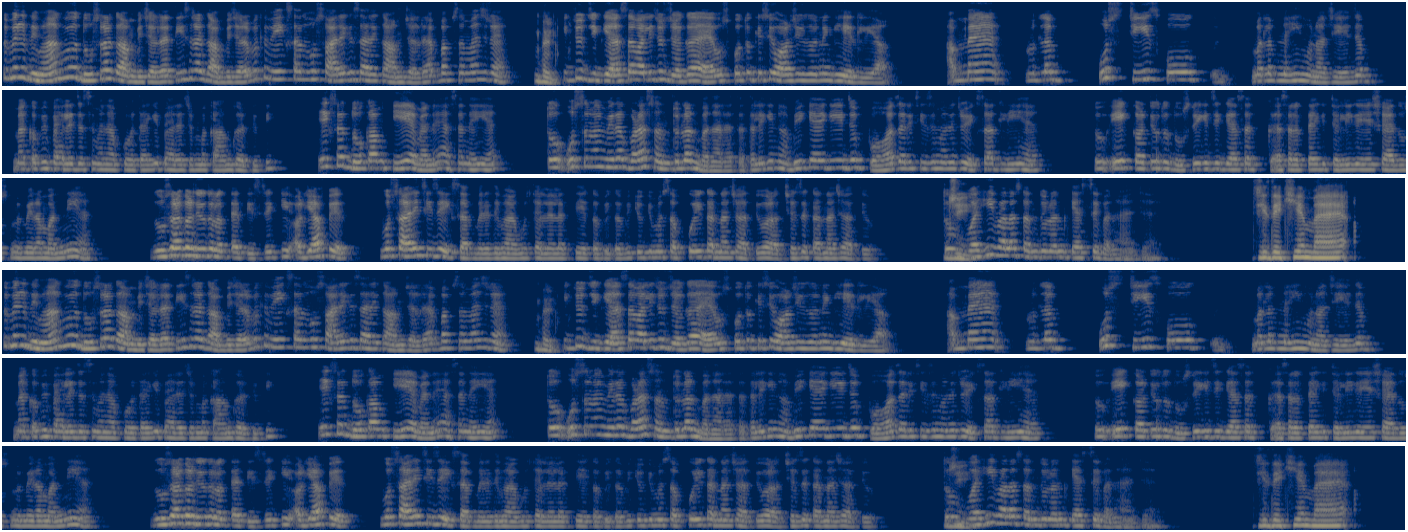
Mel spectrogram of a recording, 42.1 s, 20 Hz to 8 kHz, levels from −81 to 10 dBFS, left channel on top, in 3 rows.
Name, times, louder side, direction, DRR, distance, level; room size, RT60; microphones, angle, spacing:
voice 1, 0.0-5.0 5.6-8.8 9.4-10.0 10.2-10.6 11.0-12.2 12.5-13.7 14.1-16.6 17.2-19.0 19.5-24.4 25.0-29.0 29.6-31.5 31.9-36.8 37.5-39.7, left 1 dB, 30° left, 1.1 m, -33 dB
voice 2, 37.5-37.8 40.6-41.6, left 5 dB, 55° left, 0.4 m, -28 dB
3.8 x 3.7 x 2.5 m
head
